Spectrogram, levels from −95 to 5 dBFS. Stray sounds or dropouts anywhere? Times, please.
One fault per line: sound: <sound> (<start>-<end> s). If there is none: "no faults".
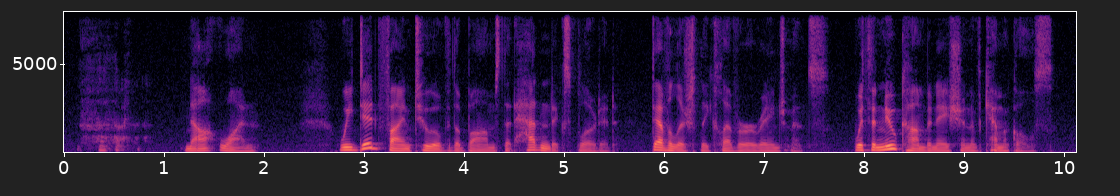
sound: laugh (0.1-0.9 s)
